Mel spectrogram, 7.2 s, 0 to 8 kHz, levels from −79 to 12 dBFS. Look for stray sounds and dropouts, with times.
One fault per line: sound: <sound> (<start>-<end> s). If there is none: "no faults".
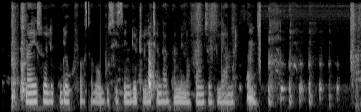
sound: dropout (1.7-1.8 s)
sound: cough (5.3-6.8 s)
